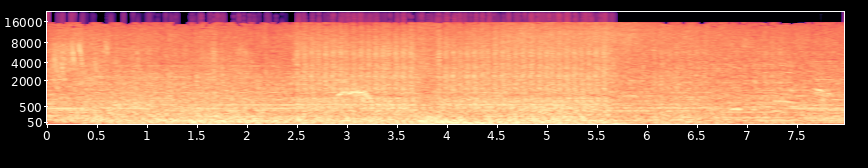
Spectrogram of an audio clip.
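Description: War-film battle soundtrack: rapid machine-gun fire, heaviest through the middle few seconds, over film music with sustained low notes.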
